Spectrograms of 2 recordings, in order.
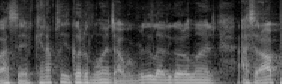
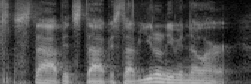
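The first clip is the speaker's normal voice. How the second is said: mock talking while laughing through the words; 2 semitones lower than usual. Retelling someone's reaction to a joke: imitating someone laughing while talking. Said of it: "Zaretha just started laughing, like".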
